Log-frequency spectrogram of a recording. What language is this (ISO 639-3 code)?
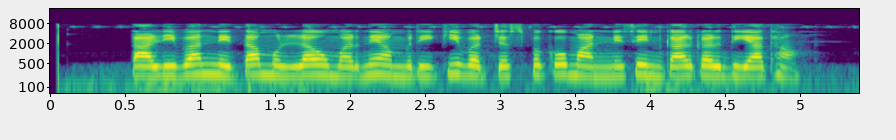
hin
